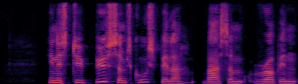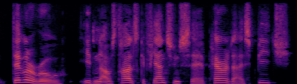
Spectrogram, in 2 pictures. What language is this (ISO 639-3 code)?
dan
